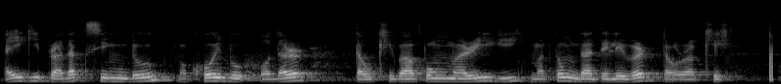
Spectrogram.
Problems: background sounds at intervals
